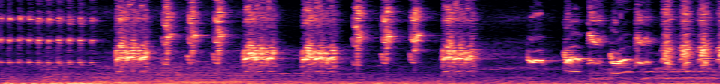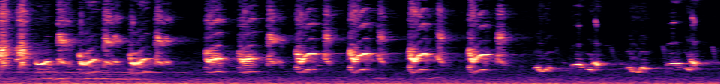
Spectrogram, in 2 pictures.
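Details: Long-tailed shrike in morning song, Banyuwangi, played to spur other shrikes to sing: loud harsh grating bursts, then varied fast chattering phrases mixing scratchy notes and short whistles, ending in quick descending chips.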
